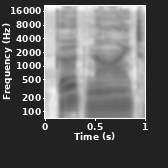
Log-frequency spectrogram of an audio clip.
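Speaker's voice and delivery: ordinary delivery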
